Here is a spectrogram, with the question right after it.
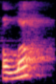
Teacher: Allah lam jalalah dibaca tafhim tebal ya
